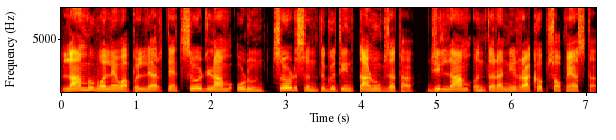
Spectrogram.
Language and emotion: Goan Konkani, neutral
